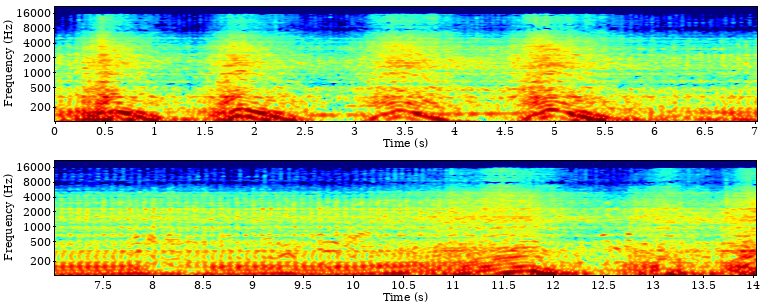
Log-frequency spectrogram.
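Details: Single-cylinder bike idling and blipped through revs with a light tick riding on top from the cylinder head; tappet tick from loose valve clearance needing adjustment.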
